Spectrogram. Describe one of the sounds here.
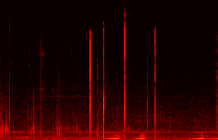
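A campfire crackles and pops.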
